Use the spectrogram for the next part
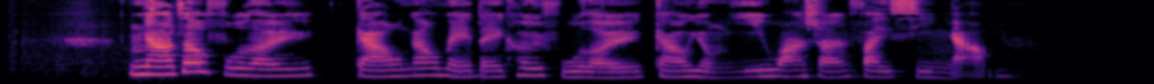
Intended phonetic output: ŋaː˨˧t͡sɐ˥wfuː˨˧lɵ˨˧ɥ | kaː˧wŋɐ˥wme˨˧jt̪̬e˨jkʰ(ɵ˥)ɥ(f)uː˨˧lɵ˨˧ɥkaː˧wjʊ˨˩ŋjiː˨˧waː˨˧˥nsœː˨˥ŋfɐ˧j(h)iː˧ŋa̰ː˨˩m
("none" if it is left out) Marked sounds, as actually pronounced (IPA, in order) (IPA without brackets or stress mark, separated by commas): ɵ˥, f, s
